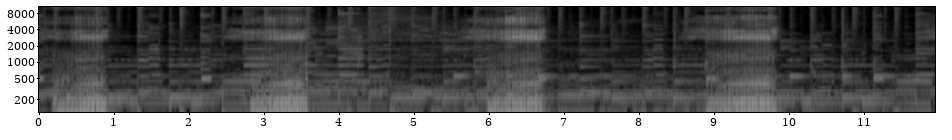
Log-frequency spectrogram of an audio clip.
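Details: A Rottweiler dog snoring while relaxing on a couch, recorded in real time: four loud, deep rattling snores about three seconds apart, roughly 20 a minute, over background music.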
